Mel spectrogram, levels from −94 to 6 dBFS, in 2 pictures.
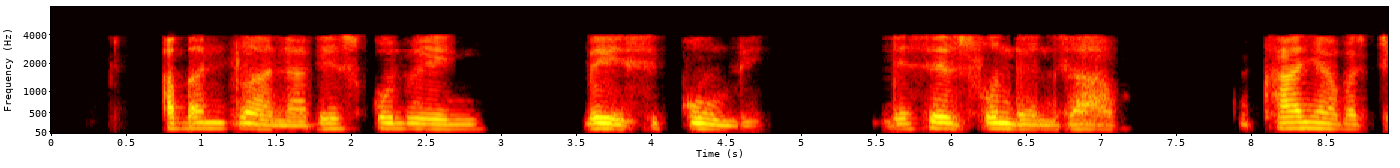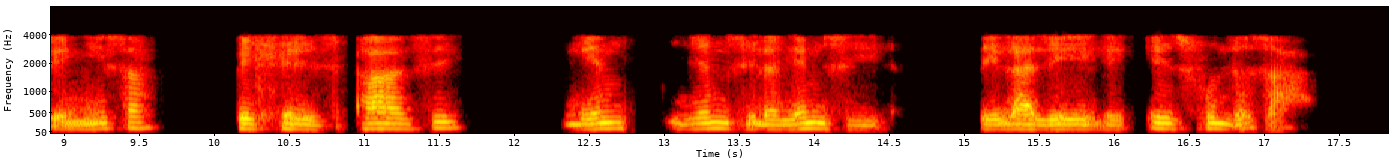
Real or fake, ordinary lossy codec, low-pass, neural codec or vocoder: fake; AAC, 16 kbps; 7.2 kHz; codec, 32 kHz, 1.9 kbps, SNAC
